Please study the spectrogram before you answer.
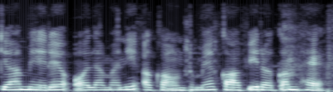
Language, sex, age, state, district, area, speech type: Urdu, female, 18-30, Uttar Pradesh, Ghaziabad, urban, read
